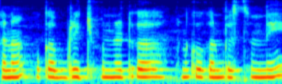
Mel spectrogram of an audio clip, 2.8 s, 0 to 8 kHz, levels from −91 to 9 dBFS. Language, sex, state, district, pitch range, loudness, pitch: Telugu, female, Andhra Pradesh, Anantapur, 255-270 Hz, -14 LUFS, 260 Hz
